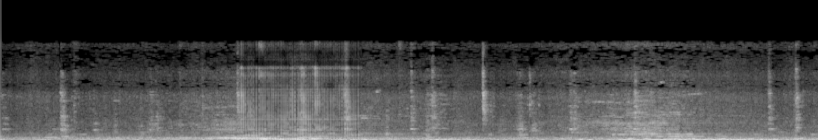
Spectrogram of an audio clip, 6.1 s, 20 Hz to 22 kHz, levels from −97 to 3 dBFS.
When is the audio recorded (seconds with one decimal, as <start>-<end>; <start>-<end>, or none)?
0.0-1.8; 2.7-6.1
